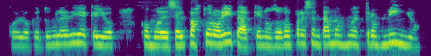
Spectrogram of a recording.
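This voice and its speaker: A woman's voice: mid-range voice, steady tone, fast talker, breathy edge. A woman pastor, giving her testimony as an interview guest and acting out both sides of the conversations she recounts. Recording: dull lo-fi sound.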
